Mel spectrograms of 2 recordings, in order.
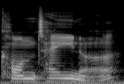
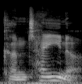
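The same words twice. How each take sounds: First: The unstressed syllables have full vowels. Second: The unstressed syllables are reduced to schwa. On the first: The speaker calls it wrong. "We don't say container" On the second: The speaker calls it right. "we have this pattern of stressed and unstressed syllables"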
